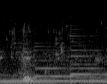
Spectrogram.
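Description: Tap water trickles steadily into a kitchen sink as beef short ribs are rinsed of blood, a soft continuous running stream with a faint hum underneath and no voices.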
